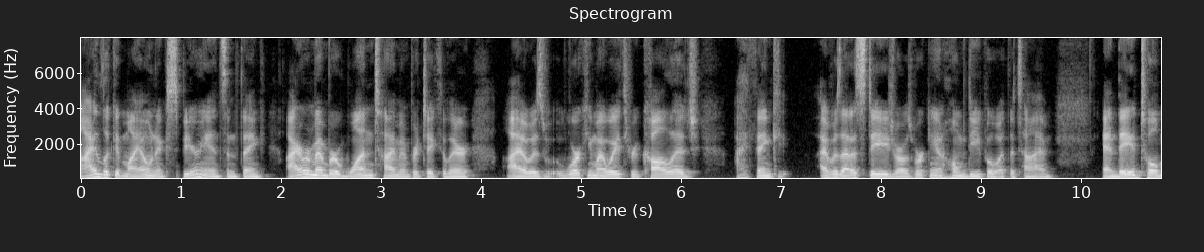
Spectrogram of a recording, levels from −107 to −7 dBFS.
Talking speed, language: 235 wpm, English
